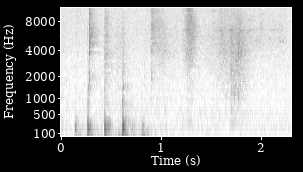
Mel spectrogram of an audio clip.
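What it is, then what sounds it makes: Frosted glass bottle tapped with nails. Long nails tap a medium white frosted OSEA glass skincare bottle with a silver pump top, held in one hand and apparently full. Five short, dull, low-pitched taps come in quick succession, each dying away almost at once. A faint soft hiss follows in the quieter second half.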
